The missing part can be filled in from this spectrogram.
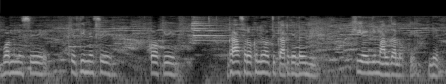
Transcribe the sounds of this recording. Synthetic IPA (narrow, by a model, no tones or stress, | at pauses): bɔnmese | kʰet̪imese | kɔɦke | ɡʱasɾɔkʰliɦɔt̪ikaʈkeləɪli | kʰiəjlimald͡ʒalokḛ | lel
